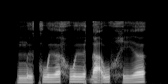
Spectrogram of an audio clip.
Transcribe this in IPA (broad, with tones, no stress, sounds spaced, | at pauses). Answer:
m ɨ˧˩ k w ɨ˨˦ ə̯ h w ɨ˧ ɗ a̰˧˥ w h i˨˦ ə̯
